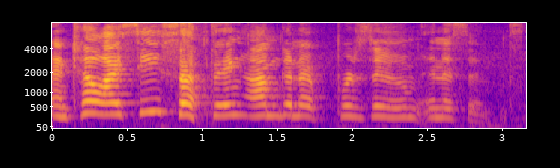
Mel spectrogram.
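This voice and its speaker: A woman speaks in a raised, projected voice that is high-pitched, with a bright, sharp tone and lively intonation. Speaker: true crime youtuber. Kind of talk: casual chat.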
